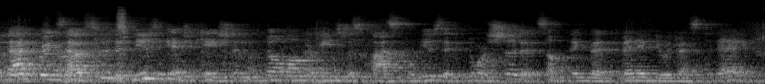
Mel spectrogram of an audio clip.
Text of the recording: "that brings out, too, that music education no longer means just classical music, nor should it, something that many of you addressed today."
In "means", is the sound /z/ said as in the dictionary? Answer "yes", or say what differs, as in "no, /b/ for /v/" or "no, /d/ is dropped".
yes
